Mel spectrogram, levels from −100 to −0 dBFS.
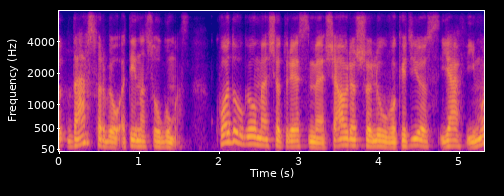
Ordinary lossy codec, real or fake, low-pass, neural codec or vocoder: Opus, 16 kbps; real; 7.2 kHz; none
